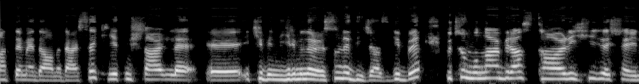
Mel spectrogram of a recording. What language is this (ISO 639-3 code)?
tur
